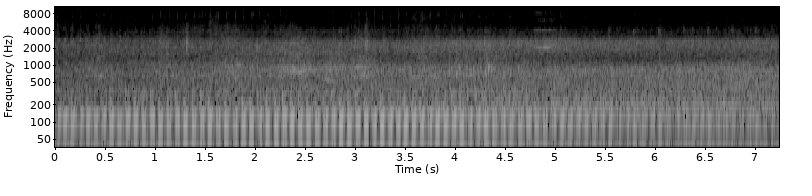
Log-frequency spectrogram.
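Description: A small engine idling with an even, low throb that swells a little in the middle and then eases.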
